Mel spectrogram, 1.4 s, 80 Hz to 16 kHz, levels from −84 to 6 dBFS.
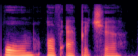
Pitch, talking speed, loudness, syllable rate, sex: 145 Hz, 130 wpm, -18 LUFS, 4.8 syllables/s, female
